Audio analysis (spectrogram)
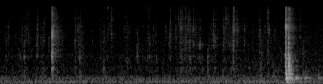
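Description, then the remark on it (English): Crinkling and rustling of Fantasy Bros player sticker sheets being unpacked and handled, with a few sharper crackles and a louder snap near the end, and no voices. “Gonna bust out all them player stickers, babe.”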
